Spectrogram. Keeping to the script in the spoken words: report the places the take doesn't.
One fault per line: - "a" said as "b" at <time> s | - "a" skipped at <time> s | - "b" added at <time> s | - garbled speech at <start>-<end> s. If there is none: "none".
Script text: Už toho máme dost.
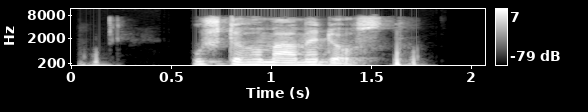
none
